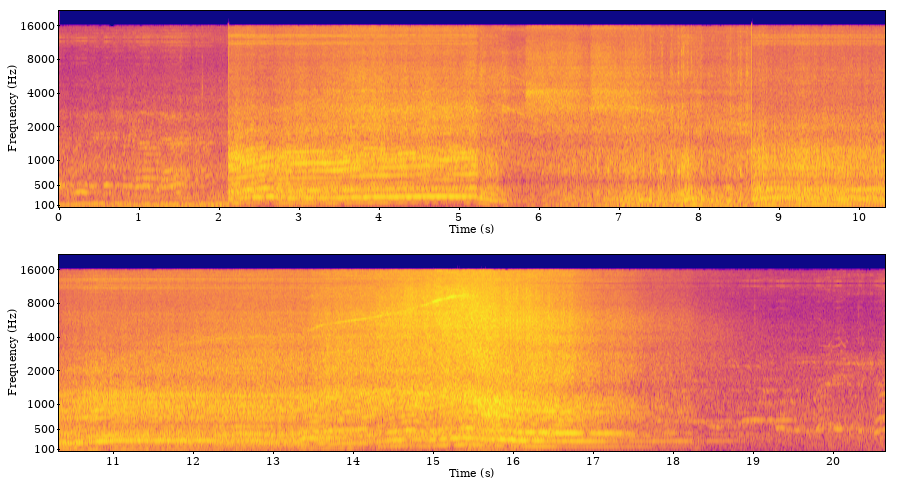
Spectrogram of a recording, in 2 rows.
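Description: Outlaw 10.5 drag racing cars running at high revs at the start line, then a launch down the strip with the engine note climbing and a thin rising whistle. The sound peaks and then fades as the car runs away down the track.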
